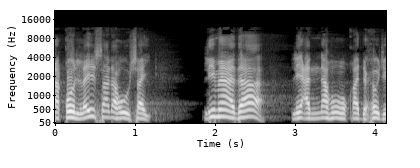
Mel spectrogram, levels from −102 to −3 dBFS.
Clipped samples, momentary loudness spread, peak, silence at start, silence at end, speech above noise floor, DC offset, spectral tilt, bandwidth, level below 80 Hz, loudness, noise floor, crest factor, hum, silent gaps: under 0.1%; 8 LU; -2 dBFS; 0 s; 0 s; 45 dB; under 0.1%; -6 dB/octave; 10 kHz; -52 dBFS; -17 LUFS; -62 dBFS; 14 dB; none; none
